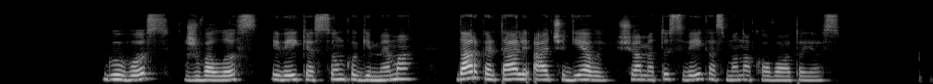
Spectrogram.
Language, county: Lithuanian, Kaunas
